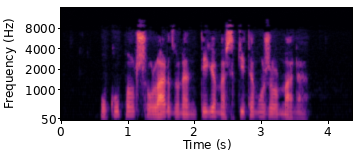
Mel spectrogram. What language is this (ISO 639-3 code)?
cat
